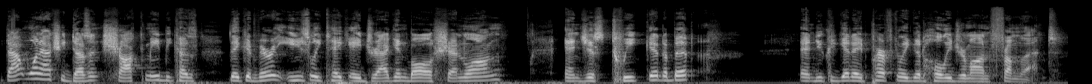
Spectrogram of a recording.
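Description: A man's voice: fairly high pitch, moderate pace, sharp tone. A man hosting a casual fan news discussion, talking in an enthusiastic, rambling way and occasionally swearing. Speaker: podcast host.

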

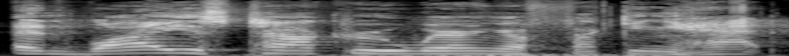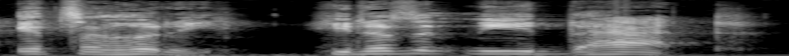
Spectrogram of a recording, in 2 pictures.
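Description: Male American podcast host, bright and fairly high voice, casual, animated, swears freely. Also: brisk. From California, United States.

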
